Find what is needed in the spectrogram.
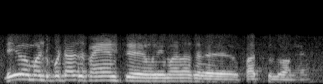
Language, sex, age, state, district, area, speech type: Tamil, male, 18-30, Tamil Nadu, Madurai, rural, conversation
